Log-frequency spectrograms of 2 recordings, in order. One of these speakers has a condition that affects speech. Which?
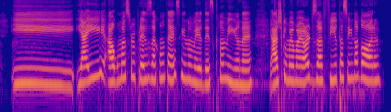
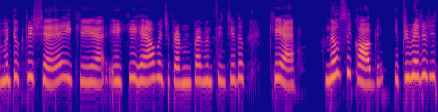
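The second: cerebral palsy; from birth, oxygen deprivation at delivery, physical only.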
